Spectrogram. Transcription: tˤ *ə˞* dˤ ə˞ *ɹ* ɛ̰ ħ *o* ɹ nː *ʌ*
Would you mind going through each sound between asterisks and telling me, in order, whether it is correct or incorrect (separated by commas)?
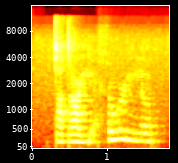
incorrect, incorrect, incorrect, correct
